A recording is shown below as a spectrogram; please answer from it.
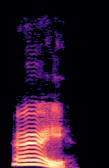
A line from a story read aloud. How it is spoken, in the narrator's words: the guard snapped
